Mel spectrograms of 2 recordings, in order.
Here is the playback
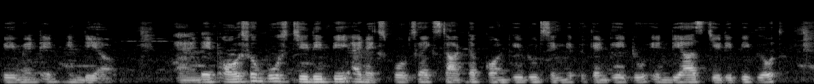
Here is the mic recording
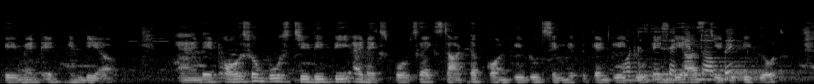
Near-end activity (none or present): present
